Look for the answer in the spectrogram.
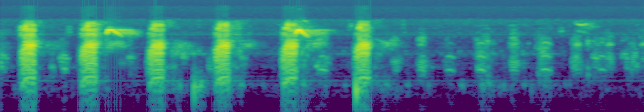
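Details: Insistent calling by a female mallard in the marshes of Doñana, Spain, with another female and two drakes approaching. Loud rasping quacks come roughly twice a second, then fade into quieter chatter and faint chirps.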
